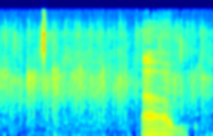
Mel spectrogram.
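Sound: audience hand clapping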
